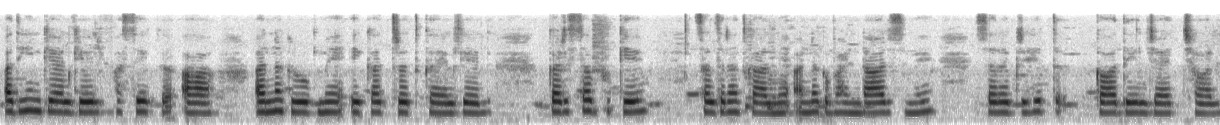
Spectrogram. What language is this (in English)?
Maithili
